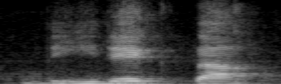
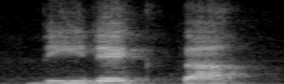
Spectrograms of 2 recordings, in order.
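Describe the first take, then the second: The two takes are said the same way.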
